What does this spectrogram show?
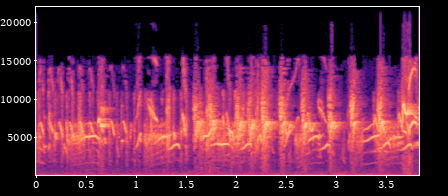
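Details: Sunbirds of mixed kinds, a lure recording for drawing in birds and prompting them to sing: dense, high, thin chirps and quick twittering notes overlapping without pause, with sharp upward flicks and a few buzzy trills.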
